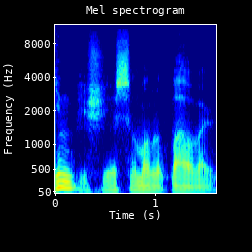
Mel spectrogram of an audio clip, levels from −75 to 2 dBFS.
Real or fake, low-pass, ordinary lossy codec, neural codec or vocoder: fake; 10.8 kHz; Opus, 64 kbps; codec, 16 kHz in and 24 kHz out, 0.4 kbps, LongCat-Audio-Codec, four codebook decoder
